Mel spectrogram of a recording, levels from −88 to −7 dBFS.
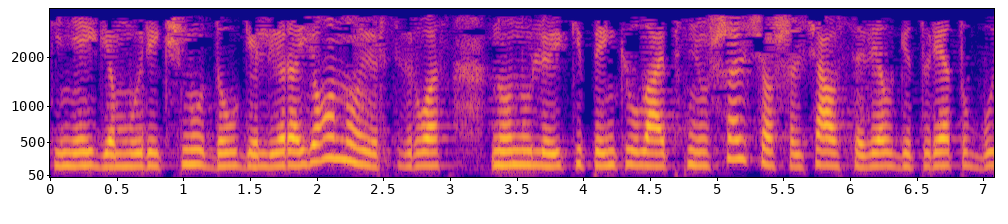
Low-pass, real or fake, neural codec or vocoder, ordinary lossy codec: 3.6 kHz; real; none; MP3, 16 kbps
